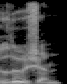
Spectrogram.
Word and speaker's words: Luzhin: by my creature, Grandmaster Lusion. The name rhymes with illusion, if pronounced thickly enough to deepen the U into oo.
